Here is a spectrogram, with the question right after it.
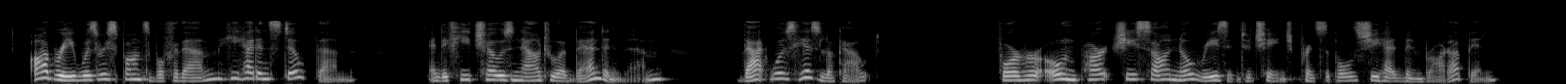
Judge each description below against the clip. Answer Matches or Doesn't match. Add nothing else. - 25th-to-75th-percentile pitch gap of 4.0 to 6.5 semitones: Matches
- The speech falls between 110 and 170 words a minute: Matches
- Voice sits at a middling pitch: Doesn't match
